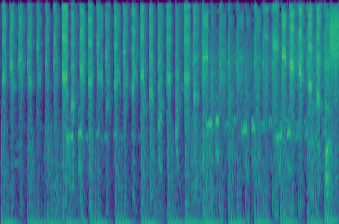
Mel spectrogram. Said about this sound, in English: Just ribbit. A frog can hop to another lily pad and chill. Just ribbit.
